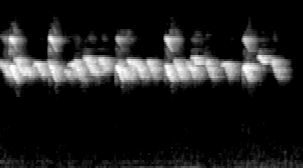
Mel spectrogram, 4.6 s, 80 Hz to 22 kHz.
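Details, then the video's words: White-eye, known locally as mata puteh, singing slow and steady before fully opening: bursts of high warbled twittering, each starting with a sharp upward flick, roughly once a second. "Mata Puteh Before he open buka Tsunami Video 1 gaining confidence to buka slow n steady"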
